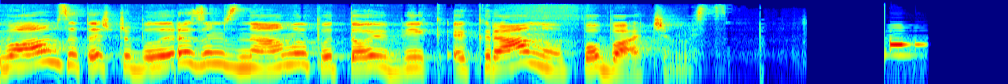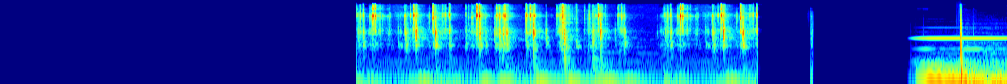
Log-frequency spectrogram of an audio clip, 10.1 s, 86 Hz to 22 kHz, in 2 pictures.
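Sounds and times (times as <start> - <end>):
keyboard key clicks: 6.8 - 8.8.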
